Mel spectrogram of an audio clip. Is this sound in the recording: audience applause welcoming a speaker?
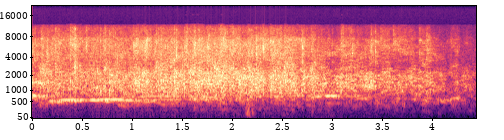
yes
